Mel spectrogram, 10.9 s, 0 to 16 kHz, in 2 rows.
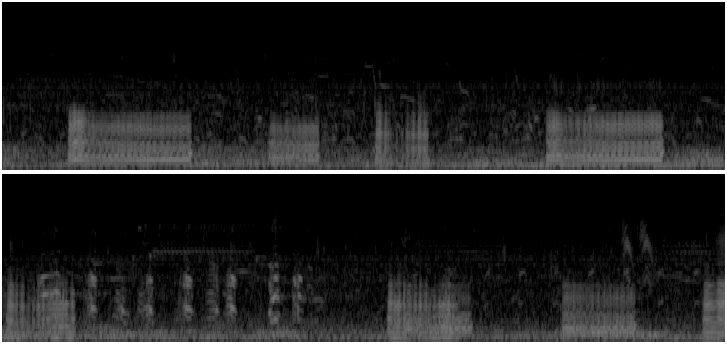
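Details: Two Canada geese at the Charlo, Montana osprey nest, 4-7-18, heard through a live nest camera: repeated blaring honks over a steady background hiss, with faint higher bird notes.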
